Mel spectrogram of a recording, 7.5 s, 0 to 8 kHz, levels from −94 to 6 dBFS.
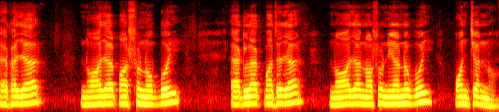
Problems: none marked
